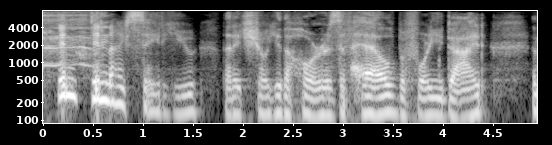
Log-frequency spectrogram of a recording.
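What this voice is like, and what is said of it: Imitates spoiled effeminate villain voice. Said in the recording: “He's like a spoiled, effeminate prince ... I didn't do a good impression of that at all.”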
